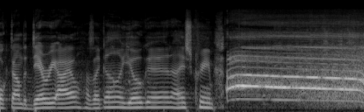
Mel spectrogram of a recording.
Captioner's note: screams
